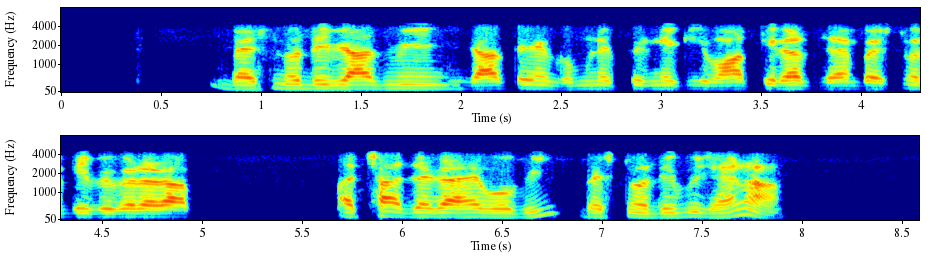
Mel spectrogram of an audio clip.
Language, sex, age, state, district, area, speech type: Hindi, male, 45-60, Bihar, Madhepura, rural, conversation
